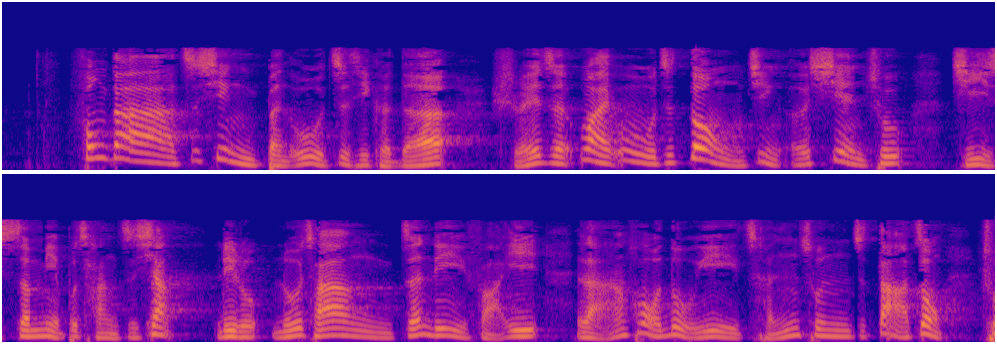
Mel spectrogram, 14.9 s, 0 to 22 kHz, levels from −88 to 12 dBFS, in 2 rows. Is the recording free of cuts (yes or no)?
yes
